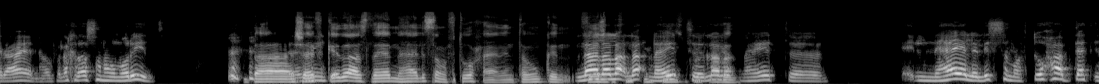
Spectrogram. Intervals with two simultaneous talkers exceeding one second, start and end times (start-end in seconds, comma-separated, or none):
5.7-7.4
